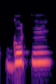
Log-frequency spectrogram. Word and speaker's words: Guten: Here, if you see Guten, you have to really remember how it is. It is like Gut apostrophe N. That is the pronunciation.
